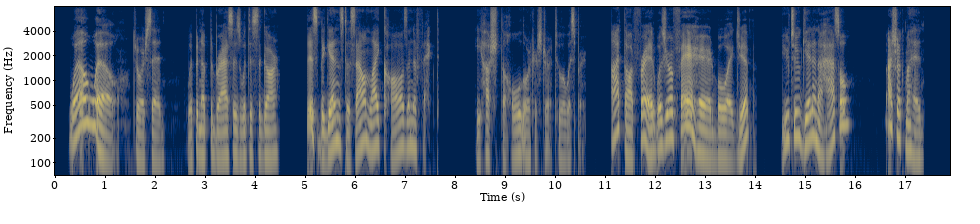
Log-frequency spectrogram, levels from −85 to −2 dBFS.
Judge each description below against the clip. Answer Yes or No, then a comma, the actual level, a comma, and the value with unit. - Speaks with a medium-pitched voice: No, low, 130 Hz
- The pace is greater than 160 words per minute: No, average, 155 wpm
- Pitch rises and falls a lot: Yes, wide, 6.3 semitones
